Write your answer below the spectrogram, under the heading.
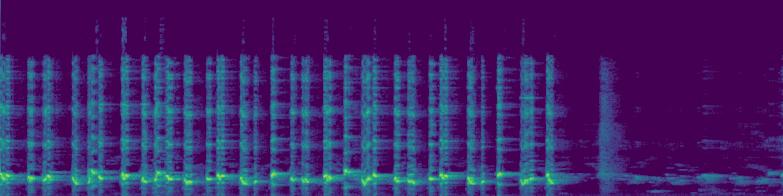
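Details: Sooty-headed bulbul in long 'ropel' song, used to tutor captive beginners: quick whistled notes about four per second for five seconds, then stopping, leaving only a few faint, distant notes.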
